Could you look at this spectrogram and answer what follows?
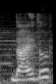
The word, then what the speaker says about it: Dido: Y eso nos dice por acá Dido, o Daido, no, Daido, realmente se pronuncia, con esta canción tan bonita que se llama Thank You.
